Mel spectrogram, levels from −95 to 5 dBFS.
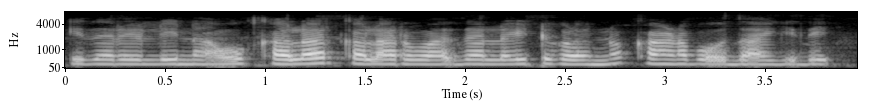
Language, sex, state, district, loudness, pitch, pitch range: Kannada, female, Karnataka, Koppal, -17 LUFS, 235 Hz, 230-245 Hz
